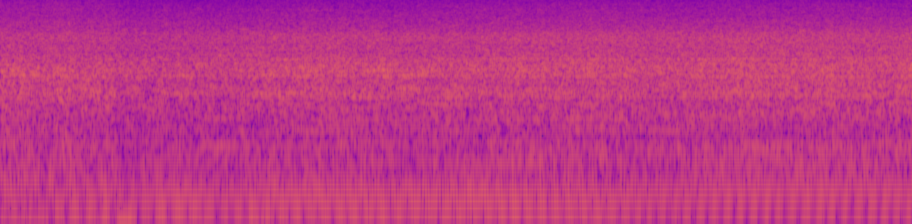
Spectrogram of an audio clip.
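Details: Hustler Raptor SD zero-turn mower, on jack stands after seat switch fix and battery recharge, had been dying when moving or engaging the deck; steady, even roar and low drone with no knocks, stumbles or surges.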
